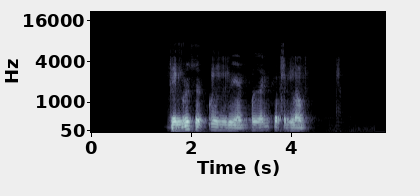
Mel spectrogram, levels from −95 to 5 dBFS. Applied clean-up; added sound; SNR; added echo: neural mask model DeepFilterNet 3.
